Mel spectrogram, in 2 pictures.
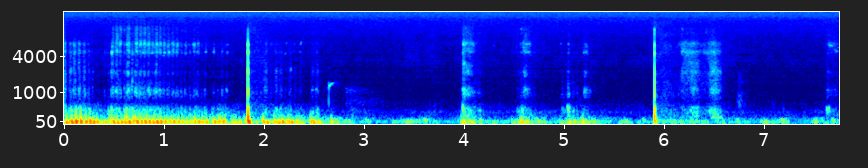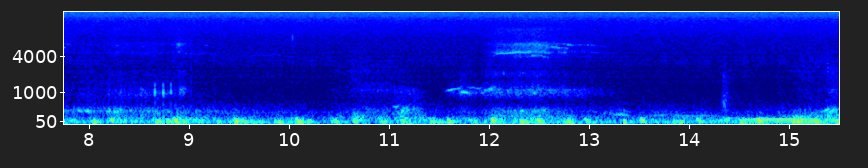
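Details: Purring domestic cat Theo settling toward sleep, recorded with a RODE NTG-3 microphone and Zoom H6; a strong low purr for the first seconds, then fading to quiet soft breaths and occasional clicks.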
